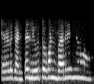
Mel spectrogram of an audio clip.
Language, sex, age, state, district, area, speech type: Kannada, female, 18-30, Karnataka, Gulbarga, urban, conversation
